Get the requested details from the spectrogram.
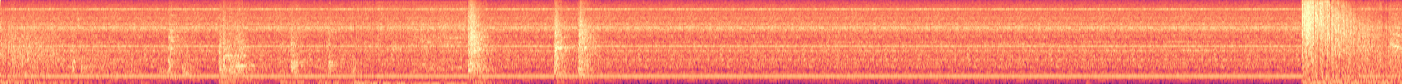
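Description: A tank engine hums steadily.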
